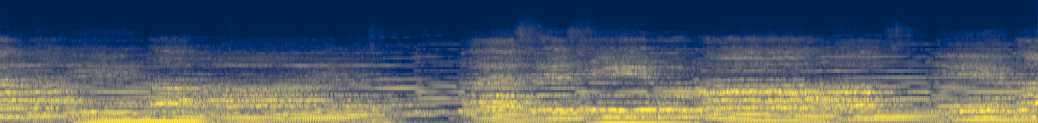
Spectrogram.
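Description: Choir singing with organ accompaniment: voices over long held low organ notes, with a brief lull between phrases about four seconds in.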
